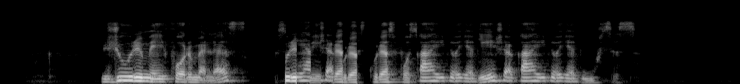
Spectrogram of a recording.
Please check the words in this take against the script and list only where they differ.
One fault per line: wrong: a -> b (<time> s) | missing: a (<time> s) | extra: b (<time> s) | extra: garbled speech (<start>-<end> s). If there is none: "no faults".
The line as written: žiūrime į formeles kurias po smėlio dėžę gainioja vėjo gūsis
extra: garbled speech (2.7-3.7 s)
wrong: smėlio -> gainioja (4.2 s)
missing: vėjo (5.8 s)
